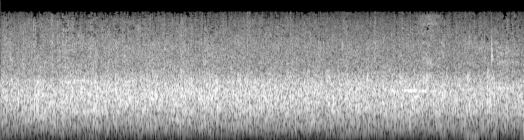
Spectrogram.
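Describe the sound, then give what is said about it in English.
Sustained audience applause welcoming two journalists and editors of netzpolitik.org before their talk, a dense, steady wash of many hands clapping at an even loudness for several seconds, with no voices standing out. “Please give them a warm round of applause and enjoy the talk.”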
